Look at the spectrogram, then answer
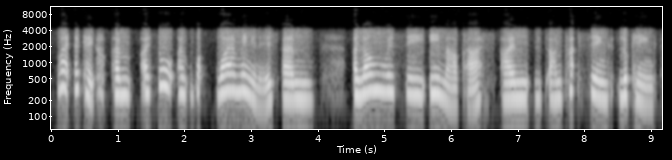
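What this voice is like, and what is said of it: Snuffly voice with a cold. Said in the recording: “I have a cold, so do forgive me if I sound a bit snuffly.”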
